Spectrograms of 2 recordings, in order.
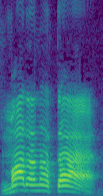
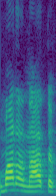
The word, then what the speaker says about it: Maranata: aramaico dialeto de Jesus maranat como dizemos nós católicos ou Maranata como dizem nossos irmãos separados os evangélicos ou protestantes não importa pronúncia o significado é o mesmo vinde Senhor Jesus um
